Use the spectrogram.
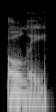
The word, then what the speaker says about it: Boley: Yep. Okay, we're pronouncing it right. Bowley.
